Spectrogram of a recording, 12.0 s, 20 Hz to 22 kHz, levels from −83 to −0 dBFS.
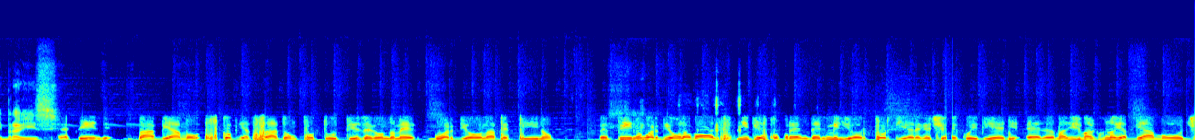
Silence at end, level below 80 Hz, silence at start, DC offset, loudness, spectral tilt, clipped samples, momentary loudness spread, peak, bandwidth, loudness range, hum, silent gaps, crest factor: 0 s; -54 dBFS; 0 s; under 0.1%; -21 LUFS; -6.5 dB/octave; under 0.1%; 5 LU; -6 dBFS; 13 kHz; 1 LU; none; none; 16 dB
